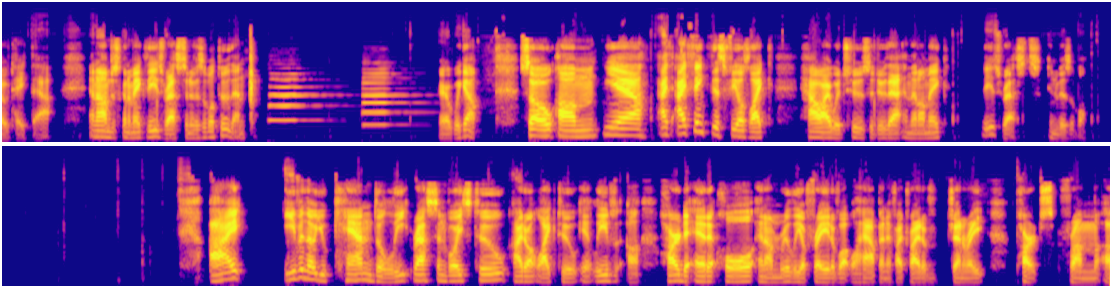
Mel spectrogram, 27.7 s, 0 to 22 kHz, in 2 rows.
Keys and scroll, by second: 2.8 v, 3.2 Right, 3.7 Right, 4.1 v, 4.3 Right, 4.9 Right, 5.0 v, 5.9 Escape, 8.2 ctrl+s, 12.1 v, 12.3 Right, 12.7 v, 13.1 Right, 13.7 v, 14.7 Escape, 15.7 ctrl+s.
